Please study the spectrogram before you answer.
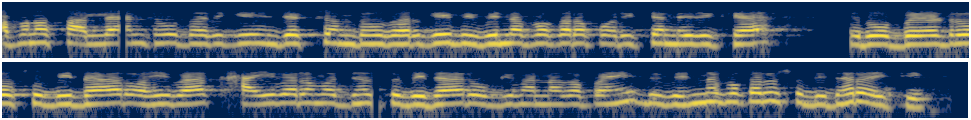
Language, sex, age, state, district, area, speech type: Odia, female, 30-45, Odisha, Bhadrak, rural, conversation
